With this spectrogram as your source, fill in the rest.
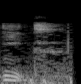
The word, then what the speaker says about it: eat: To eat. To eat, aquele T bem nítida. Eat, para no T, eat. Isso, EA, som de I, to eat.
